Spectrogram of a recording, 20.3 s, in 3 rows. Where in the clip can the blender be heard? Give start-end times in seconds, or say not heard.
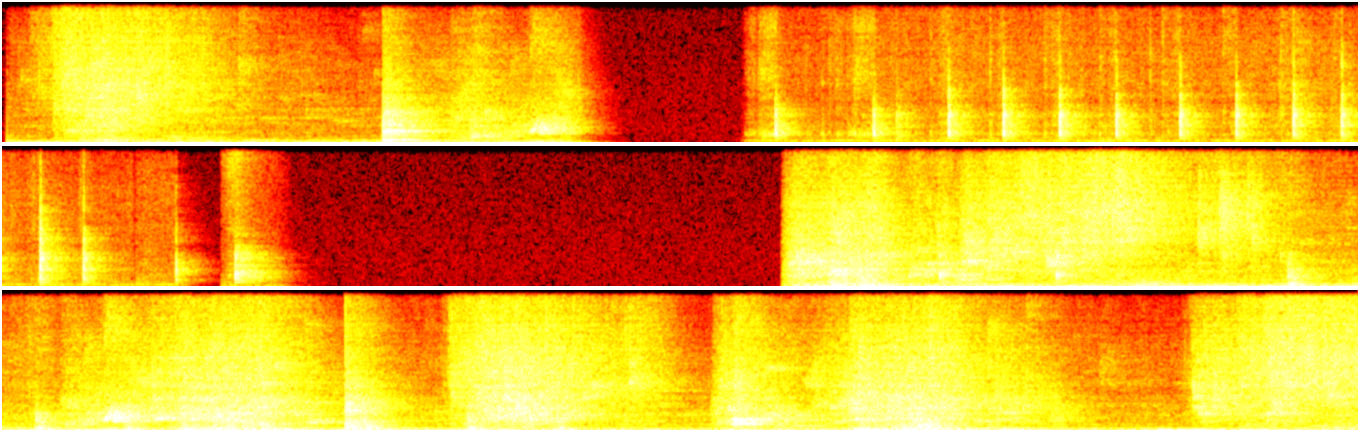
not heard.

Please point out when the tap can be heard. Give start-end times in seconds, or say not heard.
0.0-2.9, 10.7-20.2.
